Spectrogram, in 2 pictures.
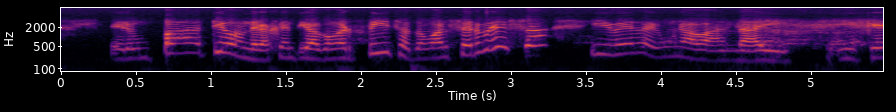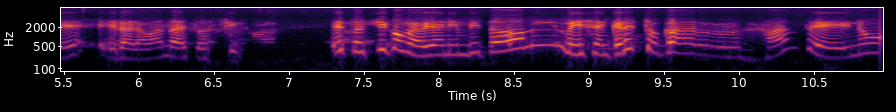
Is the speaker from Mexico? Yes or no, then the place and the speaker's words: no; Tucumán, Argentina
